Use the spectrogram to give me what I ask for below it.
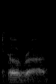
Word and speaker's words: Tyrod: Pronounce it right. Tyrod.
